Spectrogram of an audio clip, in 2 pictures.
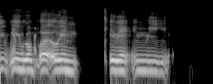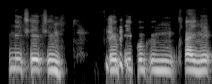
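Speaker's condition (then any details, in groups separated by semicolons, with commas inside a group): Cerebral palsy, spastic and dyskinetic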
